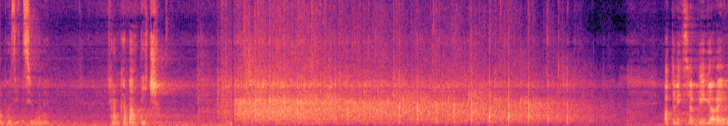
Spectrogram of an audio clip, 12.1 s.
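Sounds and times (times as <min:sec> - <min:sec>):
speech: 0:00.0 - 0:01.0, 0:01.8 - 0:02.9, 0:11.1 - 0:12.1
audience applauding: 0:03.7 - 0:10.3.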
